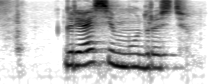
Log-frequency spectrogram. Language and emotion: Russian, neutral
